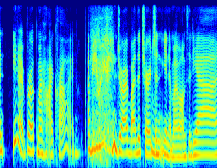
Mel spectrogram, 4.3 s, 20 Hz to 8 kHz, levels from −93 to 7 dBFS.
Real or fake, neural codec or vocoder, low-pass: real; none; 7.2 kHz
